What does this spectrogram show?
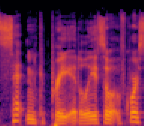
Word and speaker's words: Capri: either it's it's either sorry or Capri it's Capri Capri Italy and I mean in Italy and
